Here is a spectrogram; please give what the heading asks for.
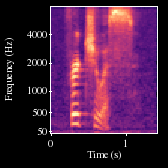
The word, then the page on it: virtuous: American English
